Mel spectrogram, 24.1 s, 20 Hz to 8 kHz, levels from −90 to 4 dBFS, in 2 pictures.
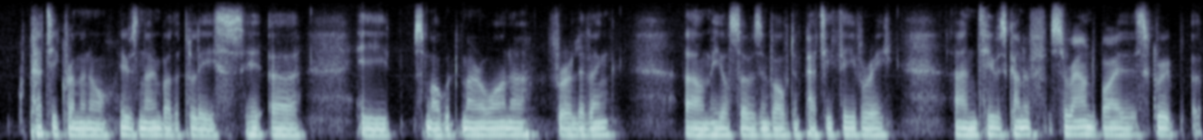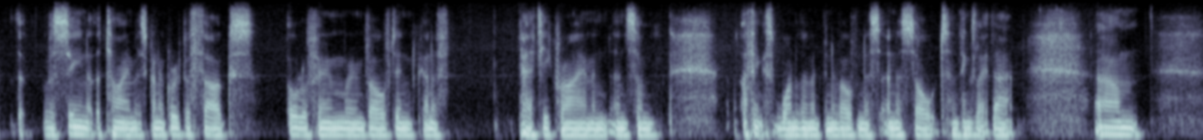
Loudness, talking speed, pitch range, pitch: -17 LUFS, 185 wpm, 95-100 Hz, 95 Hz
